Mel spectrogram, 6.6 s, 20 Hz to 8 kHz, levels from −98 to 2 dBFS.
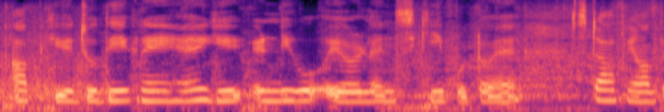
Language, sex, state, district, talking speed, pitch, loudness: Hindi, female, Rajasthan, Bikaner, 145 wpm, 230 Hz, -18 LUFS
